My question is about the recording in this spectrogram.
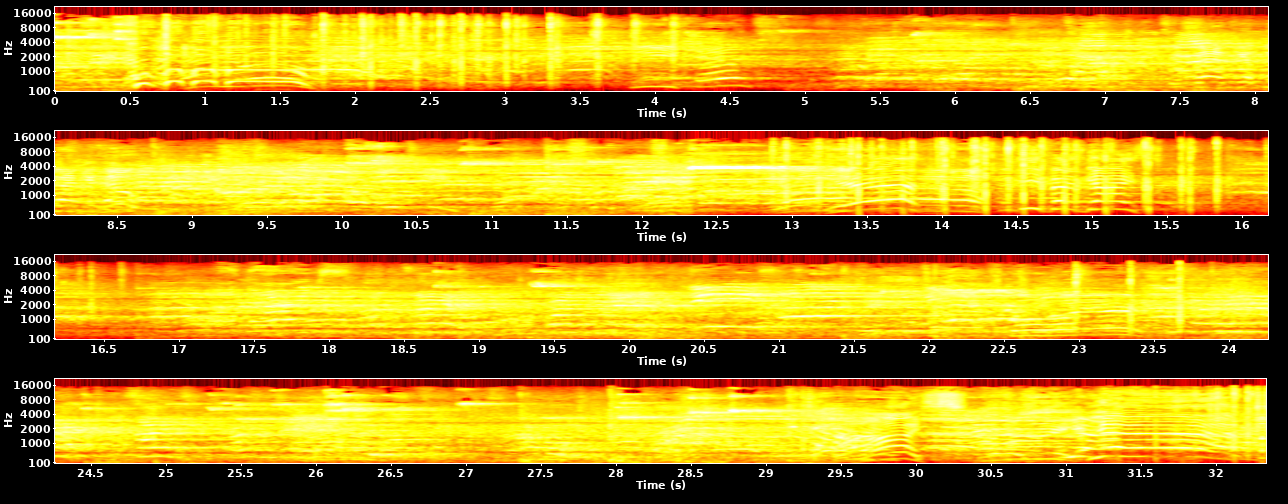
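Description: A basketball bouncing on a hardwood gym floor in repeated sharp knocks during play, with voices of players and spectators echoing in the large hall.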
